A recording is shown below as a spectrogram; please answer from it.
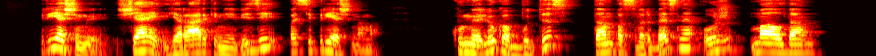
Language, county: Lithuanian, Kaunas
